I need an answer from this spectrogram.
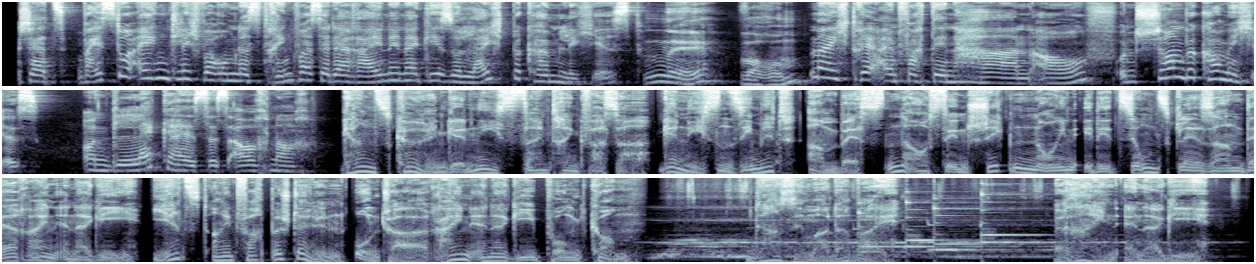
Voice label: Radio; Rheinenergie Bekoemmlich

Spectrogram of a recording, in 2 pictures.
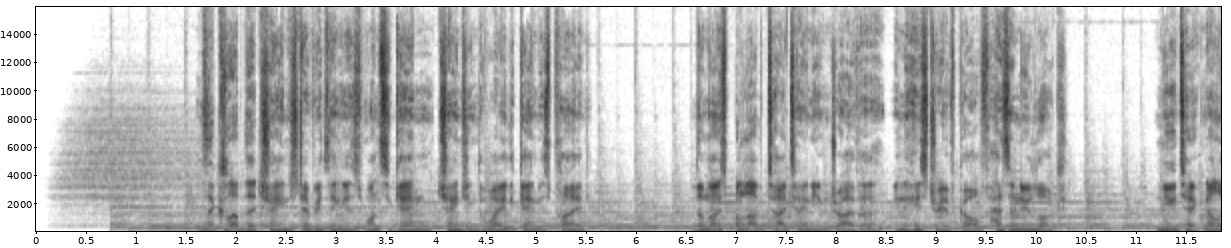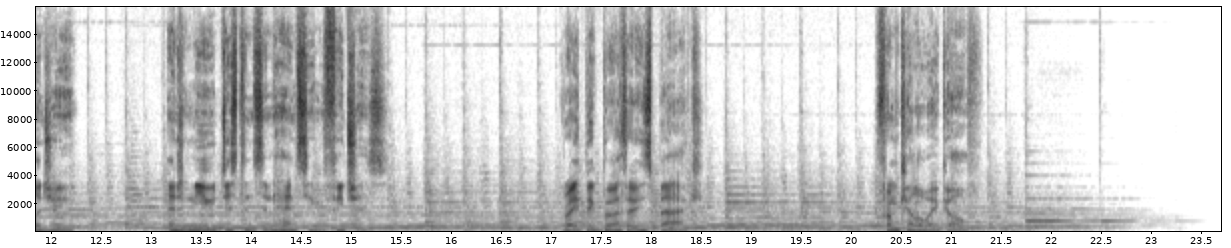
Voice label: VO COMMERCIAL; CALLAWAY

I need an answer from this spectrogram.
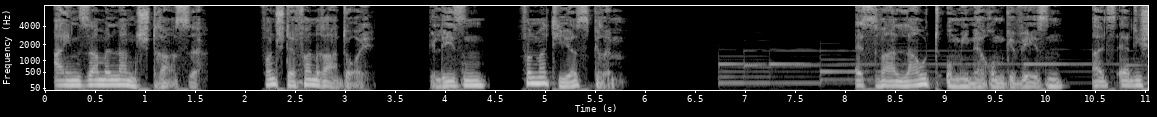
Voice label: Audiobook, Audiobook (Hörbuch), German; "Einsame Landstraße" eine Kurzgeschichte

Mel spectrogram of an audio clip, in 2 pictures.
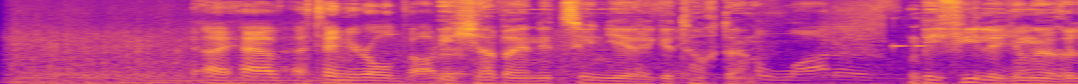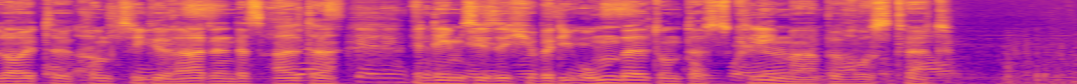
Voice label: VO Expedition Arktis

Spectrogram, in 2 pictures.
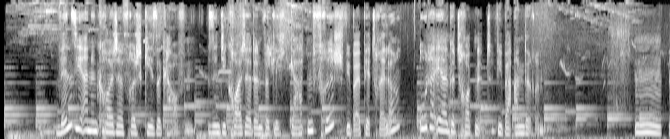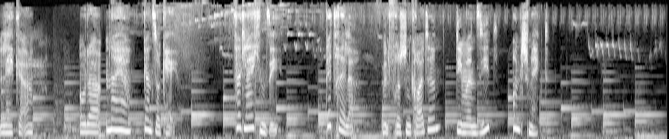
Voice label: TVC, Commercial (Werbung), German; Petrella Frischkäse

